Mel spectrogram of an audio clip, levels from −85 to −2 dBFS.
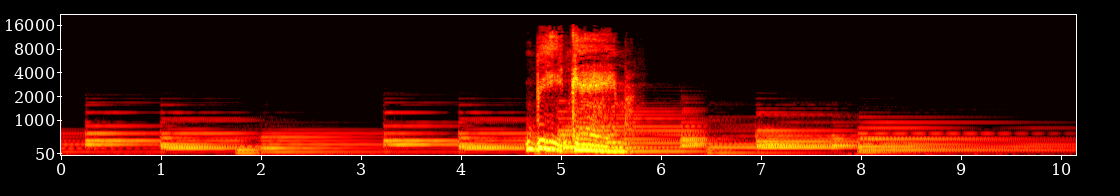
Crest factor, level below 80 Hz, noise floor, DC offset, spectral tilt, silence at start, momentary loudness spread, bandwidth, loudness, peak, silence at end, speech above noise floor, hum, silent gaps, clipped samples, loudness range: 22 dB; -54 dBFS; -47 dBFS; under 0.1%; -5 dB/octave; 0 s; 25 LU; 16 kHz; -26 LUFS; -4 dBFS; 0 s; 29 dB; none; none; under 0.1%; 14 LU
